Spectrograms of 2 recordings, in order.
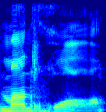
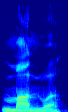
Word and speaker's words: manhwa: It's not manhwa. It's manhwa. Just think of it as like the H is silent, but that's how you spell it.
